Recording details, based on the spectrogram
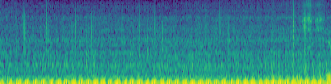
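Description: A motorcycle creeps along slowly with the clutch slipped, its engine putting out a steady low, rapid thump with light mechanical clatter, loud and close throughout.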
